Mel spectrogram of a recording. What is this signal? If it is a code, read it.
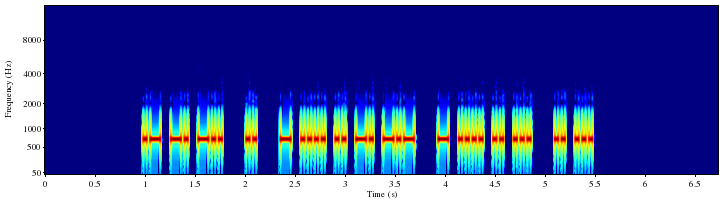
Morse code, heard as a keyed tone, about 34 wpm, 700 Hz. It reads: AND I THINK THIS IS
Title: Sets of 5 Words Encore 35wpm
